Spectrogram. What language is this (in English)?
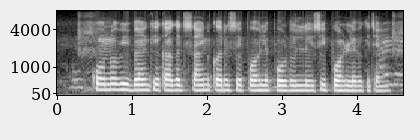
Bhojpuri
